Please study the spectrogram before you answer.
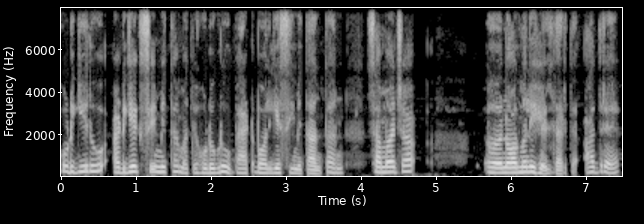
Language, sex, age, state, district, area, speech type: Kannada, female, 18-30, Karnataka, Chikkamagaluru, rural, spontaneous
